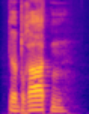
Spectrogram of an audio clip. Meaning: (verb) past participle of braten; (adjective) roast, fried
- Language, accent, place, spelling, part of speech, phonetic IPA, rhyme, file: German, Germany, Berlin, gebraten, adjective / verb, [ɡəˈbʁaːtn̩], -aːtn̩, De-gebraten.ogg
